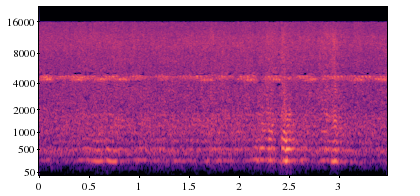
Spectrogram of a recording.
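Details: Buzzing bees heard as a relaxing nature sound: a soft background hum with individual insects flying close past, each swelling and fading within a second, several passes in quick succession.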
